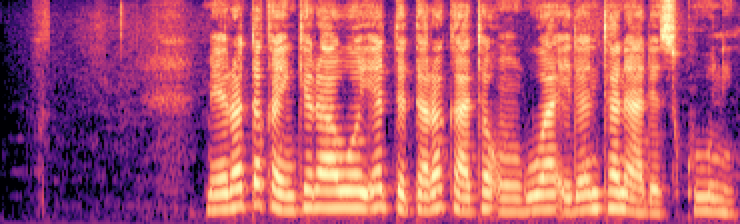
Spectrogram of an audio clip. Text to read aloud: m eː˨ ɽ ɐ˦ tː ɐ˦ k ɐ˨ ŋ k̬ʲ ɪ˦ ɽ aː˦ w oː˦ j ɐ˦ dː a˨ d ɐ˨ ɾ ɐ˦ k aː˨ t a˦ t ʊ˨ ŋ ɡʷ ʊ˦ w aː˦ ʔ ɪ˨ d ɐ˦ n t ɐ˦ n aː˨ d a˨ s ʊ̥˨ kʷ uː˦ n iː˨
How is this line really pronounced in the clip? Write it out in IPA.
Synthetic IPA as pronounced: m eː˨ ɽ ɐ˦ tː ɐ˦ k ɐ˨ ŋ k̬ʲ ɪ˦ ɽ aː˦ w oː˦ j ɐ˦ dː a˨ t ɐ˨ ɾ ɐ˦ k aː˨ t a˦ ʔ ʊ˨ ŋ ɡʷ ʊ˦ w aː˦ ʔ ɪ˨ d ɐ˦ n t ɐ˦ n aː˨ d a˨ s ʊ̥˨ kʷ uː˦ n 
